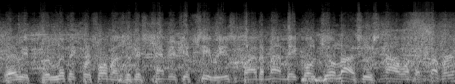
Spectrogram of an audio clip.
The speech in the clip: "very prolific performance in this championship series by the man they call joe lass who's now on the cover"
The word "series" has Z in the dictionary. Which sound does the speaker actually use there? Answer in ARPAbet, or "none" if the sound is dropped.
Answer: Z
